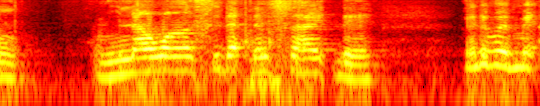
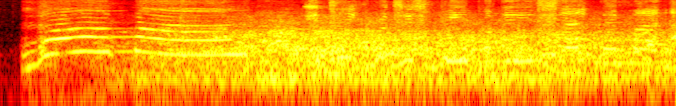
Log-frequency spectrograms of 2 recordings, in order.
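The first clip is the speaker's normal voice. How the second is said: high shout; 12 semitones higher than usual. Acted. Teasing Hillary about British people, high squealing shout. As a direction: squeal it much higher.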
